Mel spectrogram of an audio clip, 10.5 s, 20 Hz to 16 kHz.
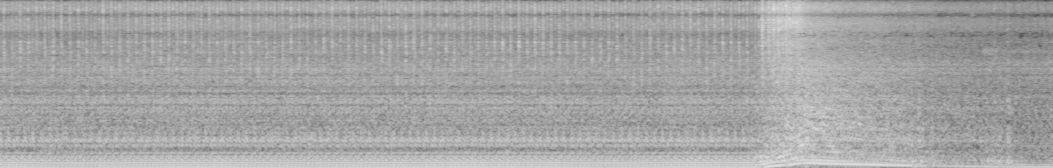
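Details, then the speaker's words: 2018 Subaru WRX base (Stage 1+ COBB tune, COBB intake, muffler/resonator delete) idling with a loud, loose metallic clacking from the engine bay, unchanged by a quick rev; began a week or two earlier and worsened; cause not found. "it sounds like metal clacking inside but I don't know just anything guys"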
